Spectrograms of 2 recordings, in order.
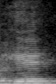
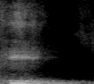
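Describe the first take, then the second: First: The vowel is a short 'ih' sound. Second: The vowel is a long 'ee' sound. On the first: This is the general English pronunciation. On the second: This is the Spanish influenced English pronunciation.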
